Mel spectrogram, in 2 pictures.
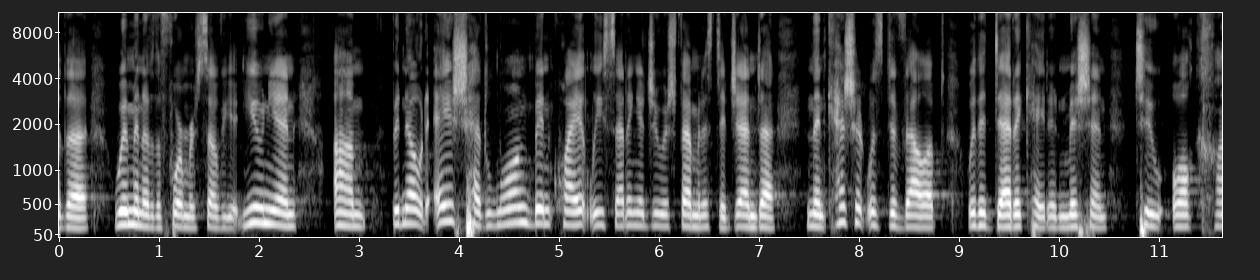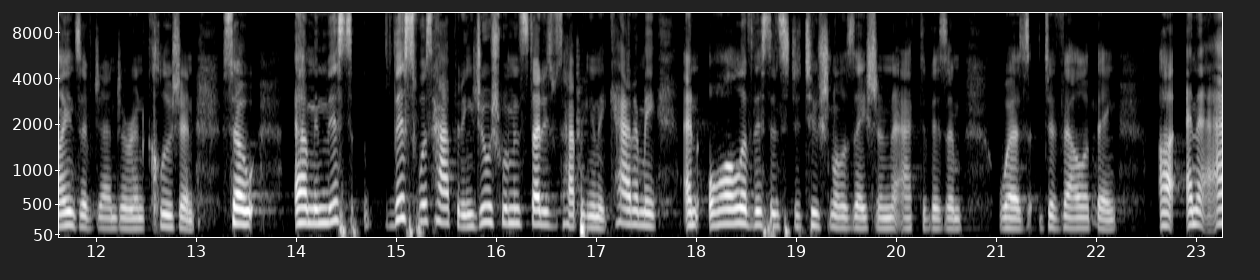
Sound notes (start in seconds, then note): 3.0 Hebrew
